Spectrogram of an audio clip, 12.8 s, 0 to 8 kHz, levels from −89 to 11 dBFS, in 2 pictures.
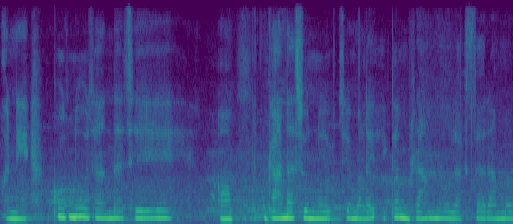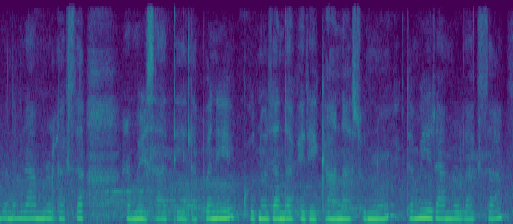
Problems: background sounds at intervals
